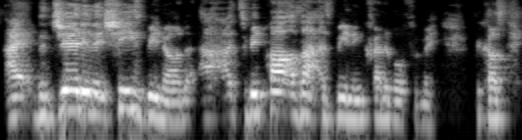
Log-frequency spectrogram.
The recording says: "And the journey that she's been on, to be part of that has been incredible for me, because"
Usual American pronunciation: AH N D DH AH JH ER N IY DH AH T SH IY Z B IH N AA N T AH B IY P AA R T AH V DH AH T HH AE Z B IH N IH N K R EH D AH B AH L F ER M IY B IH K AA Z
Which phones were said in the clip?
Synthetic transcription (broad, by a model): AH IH DH AH JH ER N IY DH AH T SH IY Z B IH N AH N T AH B IY P AA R T AH V DH AH T HH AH Z B IH N IH N K R EH D AH B AH L F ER M IY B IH K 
